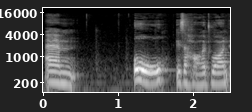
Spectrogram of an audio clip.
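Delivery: normal talking voice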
